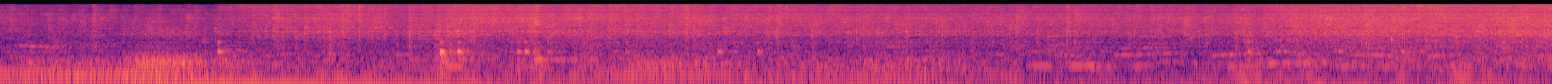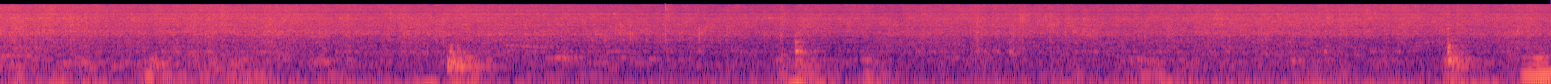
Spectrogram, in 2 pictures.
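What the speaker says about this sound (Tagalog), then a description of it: "Gisa natin yung bawang. Meron natin yung ating sibuyas." Garlic and onion sautéing in a pan for a mung bean stew, a steady loud sizzle and frying hiss close by with occasional stirring clicks, and a voice speaking over it.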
